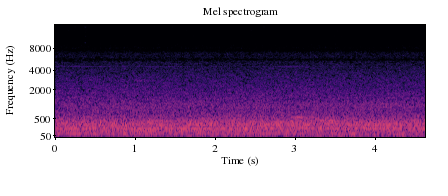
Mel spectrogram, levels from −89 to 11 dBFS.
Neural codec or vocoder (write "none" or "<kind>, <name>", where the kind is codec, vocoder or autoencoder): none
